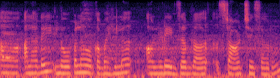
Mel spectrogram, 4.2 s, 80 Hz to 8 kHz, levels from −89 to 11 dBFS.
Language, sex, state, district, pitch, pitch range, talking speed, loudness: Telugu, female, Andhra Pradesh, Guntur, 205 Hz, 200-220 Hz, 115 wpm, -17 LUFS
